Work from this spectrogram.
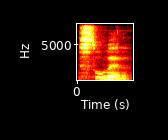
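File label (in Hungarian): "varr", Hungarian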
